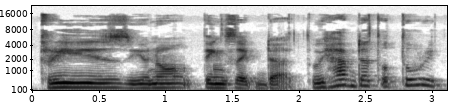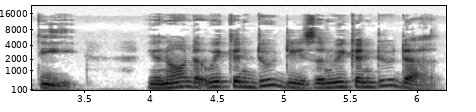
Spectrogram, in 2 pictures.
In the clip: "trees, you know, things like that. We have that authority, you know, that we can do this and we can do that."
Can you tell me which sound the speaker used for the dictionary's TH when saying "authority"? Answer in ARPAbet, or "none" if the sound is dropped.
T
